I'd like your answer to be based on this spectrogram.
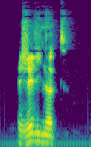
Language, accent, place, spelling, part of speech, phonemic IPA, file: French, France, Lyon, gélinotte, noun, /ʒe.li.nɔt/, LL-Q150 (fra)-gélinotte.wav
- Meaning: grouse (one of a number species of grouse)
